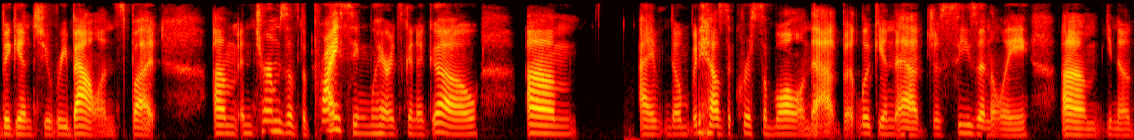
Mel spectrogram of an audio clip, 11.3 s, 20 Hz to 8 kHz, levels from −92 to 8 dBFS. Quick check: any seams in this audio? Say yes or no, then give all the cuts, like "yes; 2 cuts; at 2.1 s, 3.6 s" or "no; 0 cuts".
no; 0 cuts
